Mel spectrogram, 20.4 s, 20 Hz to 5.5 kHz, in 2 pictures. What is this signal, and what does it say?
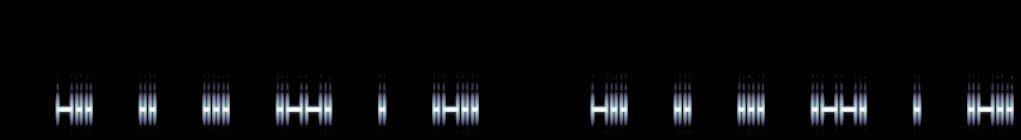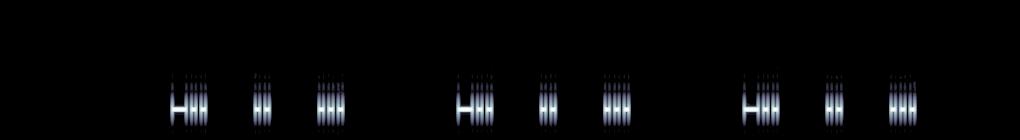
Morse code, heard as a keyed tone, about 25 wpm, spaced as for 13 wpm, 600 Hz. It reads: DISPEL DISPEL DIS DIS DIS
